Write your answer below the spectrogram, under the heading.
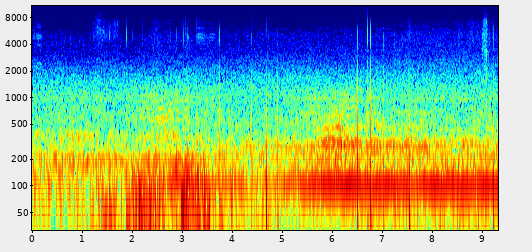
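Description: An engine running steadily, a low hum that grows stronger about two seconds in and then holds, with a few sharp clicks over it.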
